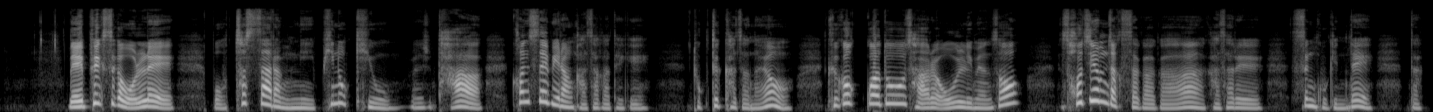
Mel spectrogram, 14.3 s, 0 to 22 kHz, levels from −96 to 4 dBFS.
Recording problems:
none

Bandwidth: 15.5 kHz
